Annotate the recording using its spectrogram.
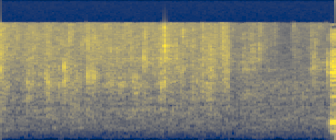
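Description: Thick chickpea-flour batter with chopped fenugreek leaves being beaten by hand in one direction to work air in, giving a faint, wet crackle and squelch.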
